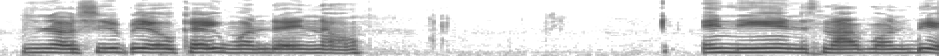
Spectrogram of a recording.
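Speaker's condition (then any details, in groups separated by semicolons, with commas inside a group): ALS; affects hands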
